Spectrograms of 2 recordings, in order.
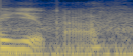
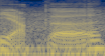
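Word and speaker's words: yucca: garden and that is the Yuka or the yaka depending on how you choose to pronounce that um so like this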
